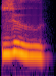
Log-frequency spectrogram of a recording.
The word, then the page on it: zoo: British English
